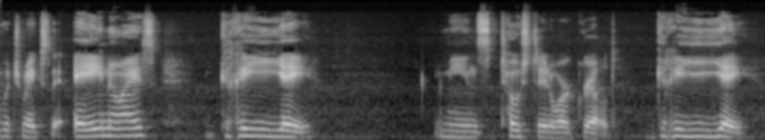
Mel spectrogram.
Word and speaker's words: griller: In French, when you have an ILL, it's pronounced like E with a little Y stuck to the end. E. So, for example, in the word griller, griller.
